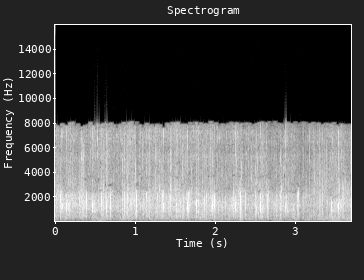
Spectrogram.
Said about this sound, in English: Ladies and gentlemen, let's give another a resounding applause to congratulate Supreme Master Ching Hai for the release of the Spanish edition of the book The Dogs in My Life.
